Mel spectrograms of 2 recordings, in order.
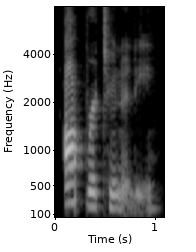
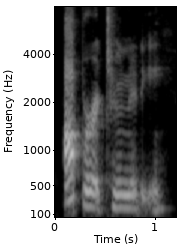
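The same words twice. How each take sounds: First: The stress is on the first syllable. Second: The same.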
